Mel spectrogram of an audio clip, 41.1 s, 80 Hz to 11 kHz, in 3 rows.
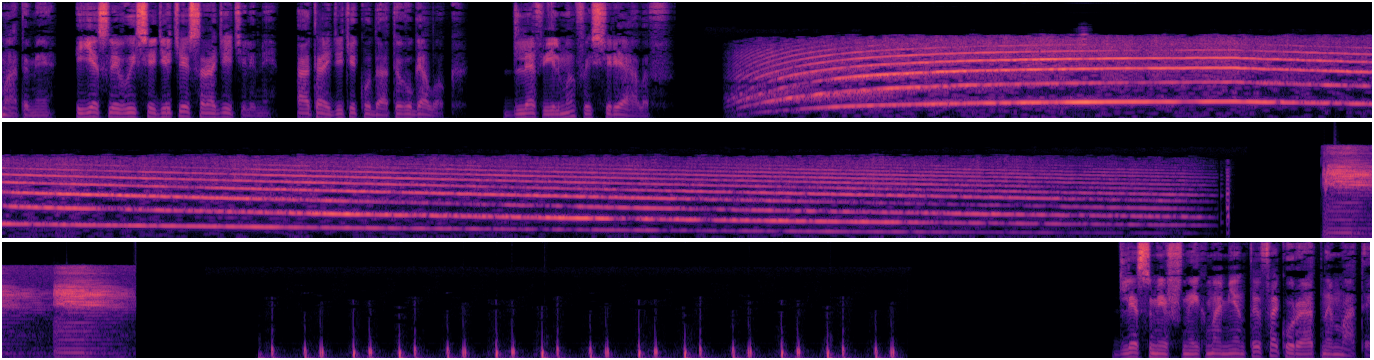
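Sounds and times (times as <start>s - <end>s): air-raid siren wailing: 7.2s - 25.9s.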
